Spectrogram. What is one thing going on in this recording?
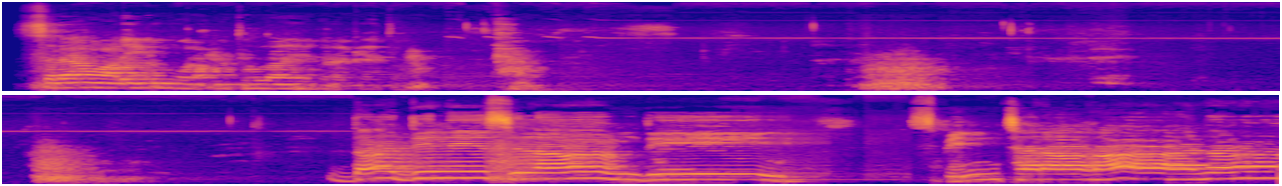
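A young man chants melodiously into a microphone, with pauses between phrases.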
